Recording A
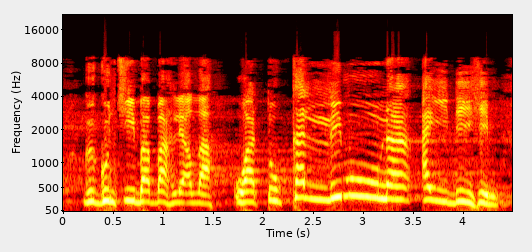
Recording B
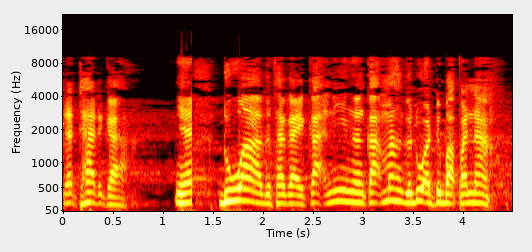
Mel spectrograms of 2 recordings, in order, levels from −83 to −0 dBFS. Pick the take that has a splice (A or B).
B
